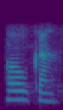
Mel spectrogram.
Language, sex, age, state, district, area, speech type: Marathi, female, 18-30, Maharashtra, Gondia, rural, conversation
